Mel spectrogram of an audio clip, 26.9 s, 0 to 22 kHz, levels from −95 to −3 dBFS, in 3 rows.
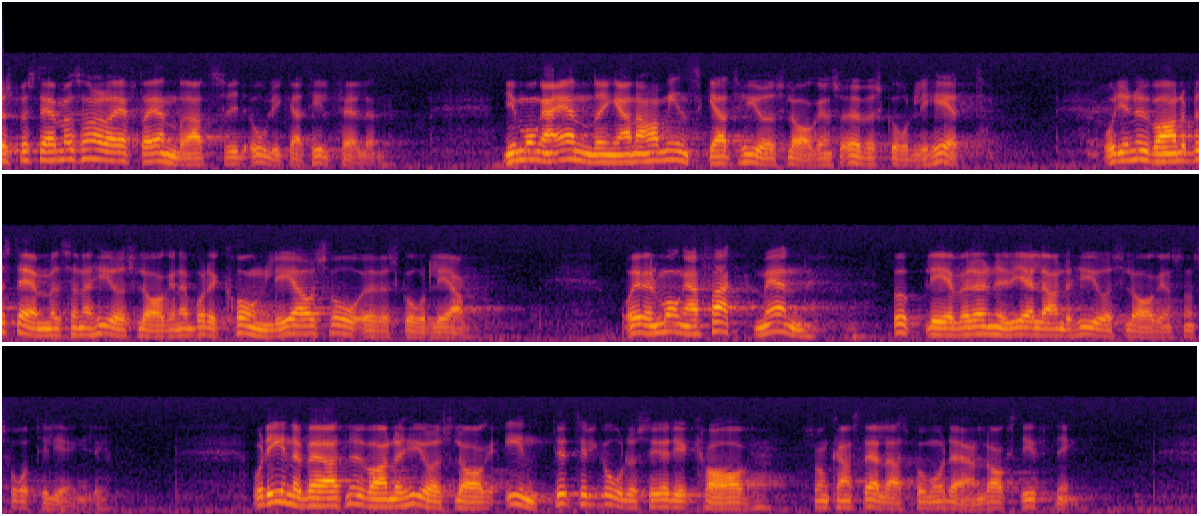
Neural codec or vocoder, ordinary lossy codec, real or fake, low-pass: none; none; real; 7.2 kHz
